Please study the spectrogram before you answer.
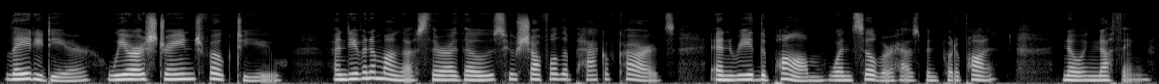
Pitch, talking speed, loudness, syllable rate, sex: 210 Hz, 180 wpm, -18 LUFS, 4.8 syllables/s, female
